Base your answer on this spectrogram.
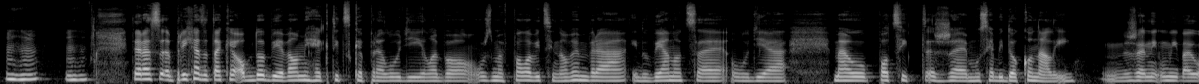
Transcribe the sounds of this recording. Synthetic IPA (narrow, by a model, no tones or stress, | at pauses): m̩ɦm̩ː | ɦ̩t̪ɛɾaspɾixaːd͡zat̪akɛːʔɔbd̪ɔbɪɛʋɛʎmiɦɛkt̪it͡skɛːpɾɛluɟiːlɛbɔṵʒzmɛfpɔlɔʋit͡sinɔʋɛmbɾaid̪uʋɪanɔt͡sɛluɟɪamajuːpɔt͡sit̪ʒɛmusɪabiɟ̚d̪ɔkɔnalḭː | ʒɛniʔumiːʋajuː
